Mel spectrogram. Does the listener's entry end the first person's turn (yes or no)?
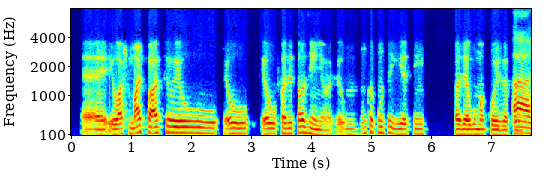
yes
